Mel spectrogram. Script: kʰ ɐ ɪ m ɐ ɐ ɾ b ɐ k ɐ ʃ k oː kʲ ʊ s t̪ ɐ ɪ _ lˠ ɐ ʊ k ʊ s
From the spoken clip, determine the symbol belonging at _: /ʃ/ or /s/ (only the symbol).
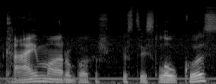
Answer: s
